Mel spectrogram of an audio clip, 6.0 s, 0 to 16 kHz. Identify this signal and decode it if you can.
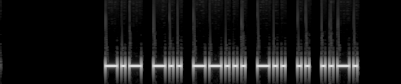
Morse code, heard as a keyed tone, about 20 wpm, 700 Hz. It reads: KD7DIF
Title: Speed Racing - USA 2x3 Call Signs 17wpm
